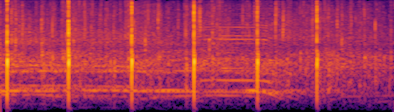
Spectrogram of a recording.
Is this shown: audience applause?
yes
